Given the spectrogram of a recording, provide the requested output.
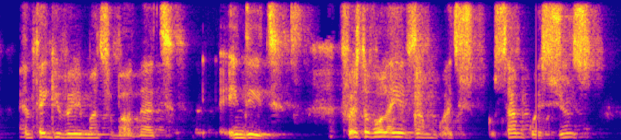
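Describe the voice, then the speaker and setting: A woman speaks at a fairly slow pace in a medium pitch, with ordinary pitch variation and audible room echo. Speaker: audience member asking questions. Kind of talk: audience Q&A question. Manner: halting.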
